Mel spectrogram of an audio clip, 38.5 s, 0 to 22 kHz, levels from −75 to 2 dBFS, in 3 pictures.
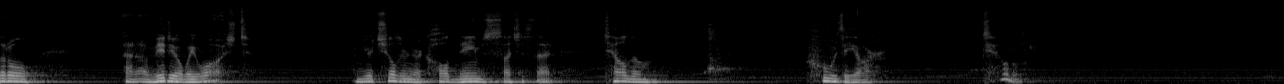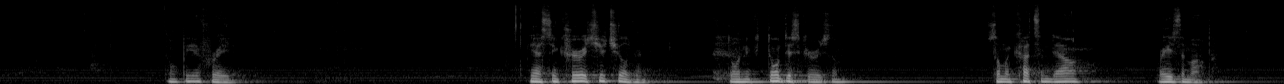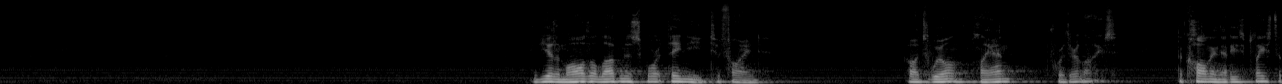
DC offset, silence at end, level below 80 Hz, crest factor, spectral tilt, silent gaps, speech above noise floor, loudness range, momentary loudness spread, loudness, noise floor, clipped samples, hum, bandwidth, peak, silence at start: under 0.1%; 0 s; -72 dBFS; 22 dB; -7.5 dB/octave; none; 33 dB; 11 LU; 22 LU; -33 LUFS; -65 dBFS; under 0.1%; none; 17 kHz; -14 dBFS; 0 s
